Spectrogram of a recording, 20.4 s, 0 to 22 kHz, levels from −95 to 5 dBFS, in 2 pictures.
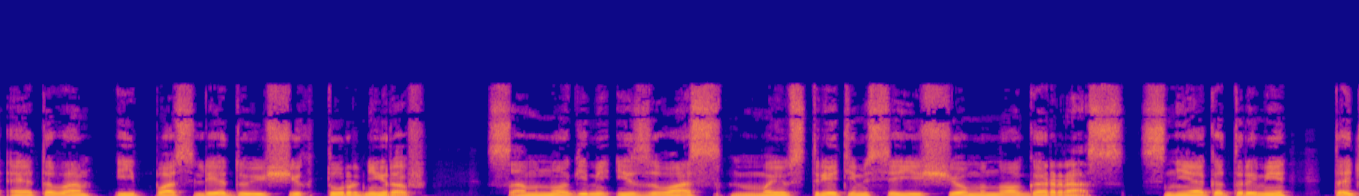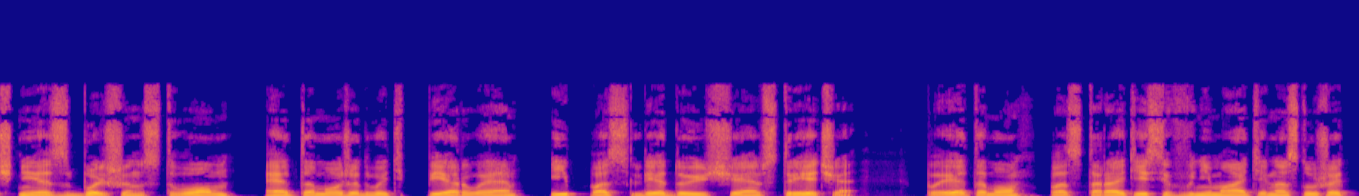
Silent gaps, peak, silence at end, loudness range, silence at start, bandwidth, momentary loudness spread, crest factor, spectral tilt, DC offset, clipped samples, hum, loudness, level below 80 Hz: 8.49-8.53 s, 13.28-13.37 s, 14.22-14.27 s; -2 dBFS; 0.1 s; 1 LU; 0.05 s; 13 kHz; 6 LU; 16 dB; -5.5 dB/octave; under 0.1%; under 0.1%; none; -18 LUFS; -40 dBFS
